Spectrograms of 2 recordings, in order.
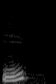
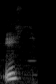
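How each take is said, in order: First: The final ch sound is dropped. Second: The final ch sound is pronounced. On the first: This is the Swabian dialect form. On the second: This is the standard German form.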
